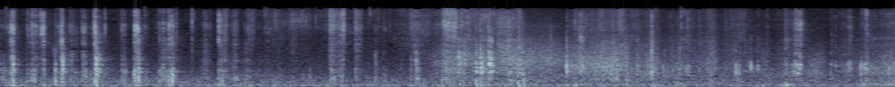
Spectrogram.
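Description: Long nails scratch the corrugated edge of a pastel portrait drawn on corrugated cardboard and tap across its surface. Quick, crisp taps and dry scraping rasps come in an uneven rhythm, with a longer stretch of brighter scratching midway.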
